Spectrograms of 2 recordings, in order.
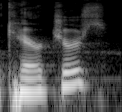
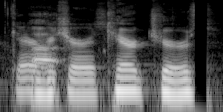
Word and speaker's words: caricatures: Then they were doing digital characters. They were actually doing free digital characters. Caricatures. I said characters. You're saying it wrong.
